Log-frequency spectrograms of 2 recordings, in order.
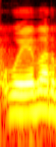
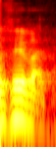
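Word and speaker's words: Weber: এটা ওয়েভার বলে অনেকে। এটা উচ্চারণ আসলে ভেভার।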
